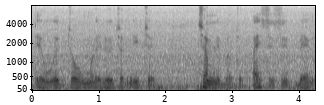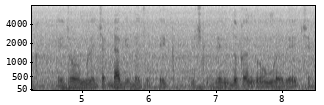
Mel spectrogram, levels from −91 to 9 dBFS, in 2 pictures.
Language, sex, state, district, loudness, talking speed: Gujarati, male, Gujarat, Gandhinagar, -20 LUFS, 170 wpm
